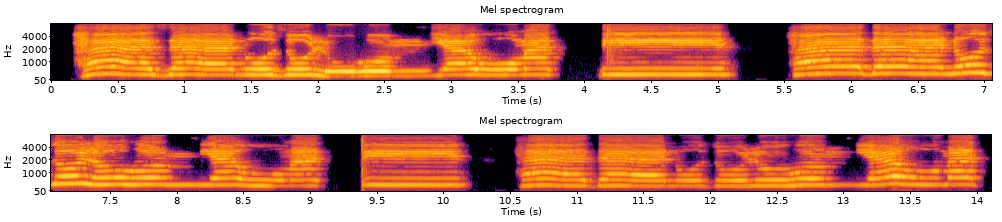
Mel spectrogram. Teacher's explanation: Yaumaddin, alif lam syamsiyah, din di belakang mad alif disukun.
